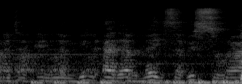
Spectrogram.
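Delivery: distant, hushed possessed voice; thick strong voice. Real, not acted. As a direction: murmur it like a spirit speaking through her. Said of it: "بصوت غليظ قوي".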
